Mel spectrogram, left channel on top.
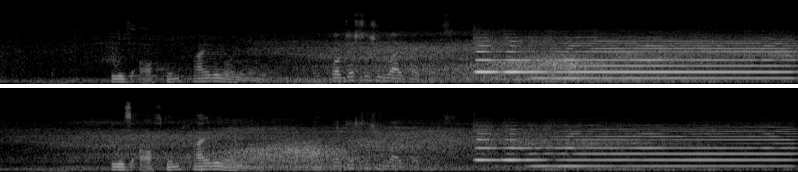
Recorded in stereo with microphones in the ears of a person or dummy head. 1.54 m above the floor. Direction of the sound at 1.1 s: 30° right (ahead or behind).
